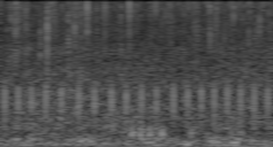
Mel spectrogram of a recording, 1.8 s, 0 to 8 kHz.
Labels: {"label": "biophony, rattle", "recorder": "SoundTrap 500"}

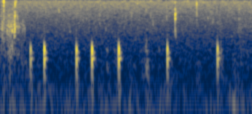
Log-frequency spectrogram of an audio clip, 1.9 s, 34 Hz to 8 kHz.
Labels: {"label": "biophony, knock croak", "recorder": "SoundTrap 300"}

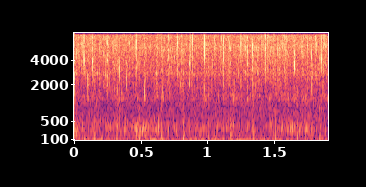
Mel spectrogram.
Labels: {"label": "biophony, crackle", "recorder": "SoundTrap 600"}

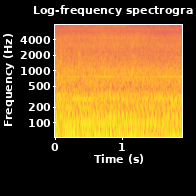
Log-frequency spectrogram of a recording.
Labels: {"label": "anthrophony, boat engine", "recorder": "SoundTrap 300"}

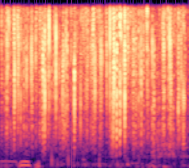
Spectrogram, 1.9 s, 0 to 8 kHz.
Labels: {"label": "biophony, cascading saw", "recorder": "SoundTrap 600 or HydroMoth"}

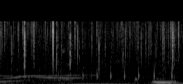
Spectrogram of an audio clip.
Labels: {"label": "biophony", "recorder": "SoundTrap 300"}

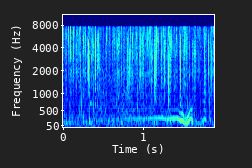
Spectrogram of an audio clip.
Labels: {"label": "biophony, cascading saw", "recorder": "SoundTrap 600 or HydroMoth"}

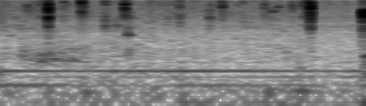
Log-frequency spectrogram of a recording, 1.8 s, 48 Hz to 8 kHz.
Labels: {"label": "anthrophony, boat engine", "recorder": "SoundTrap 300"}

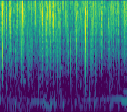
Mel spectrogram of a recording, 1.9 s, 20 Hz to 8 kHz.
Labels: {"label": "biophony, cascading saw", "recorder": "SoundTrap 600 or HydroMoth"}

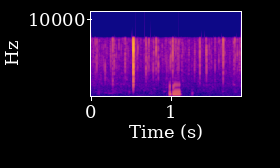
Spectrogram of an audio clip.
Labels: {"label": "biophony, knock croak", "recorder": "SoundTrap 300"}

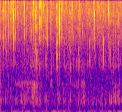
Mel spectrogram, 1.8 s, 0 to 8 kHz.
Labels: {"label": "biophony, crackle", "recorder": "SoundTrap 600"}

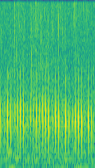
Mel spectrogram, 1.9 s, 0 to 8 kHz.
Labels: {"label": "biophony, rattle", "recorder": "SoundTrap 500"}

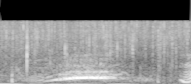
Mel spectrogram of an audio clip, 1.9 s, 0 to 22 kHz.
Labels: {"label": "biophony", "recorder": "SoundTrap 300"}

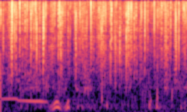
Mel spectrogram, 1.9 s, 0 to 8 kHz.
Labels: {"label": "biophony, cascading saw", "recorder": "SoundTrap 600 or HydroMoth"}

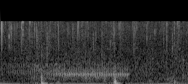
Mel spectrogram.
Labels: {"label": "biophony, croak", "recorder": "SoundTrap 500"}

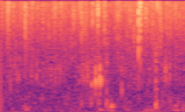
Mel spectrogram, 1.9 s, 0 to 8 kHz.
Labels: {"label": "biophony, damselfish", "recorder": "SoundTrap 500"}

